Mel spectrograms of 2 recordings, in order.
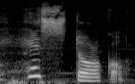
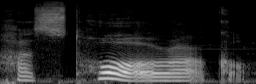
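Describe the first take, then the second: First: The stress is not on the second syllable. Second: The stress is on the second syllable. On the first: The speaker calls it wrong. "it sounds off" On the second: The speaker calls it right. "when the stress falls on the second syllable, tor, all the other syllables become weak"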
